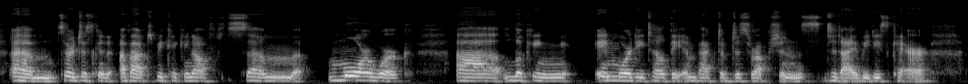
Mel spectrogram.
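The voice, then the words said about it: American accent. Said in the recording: “as you might be able to tell from my accent, I'm originally from the States”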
